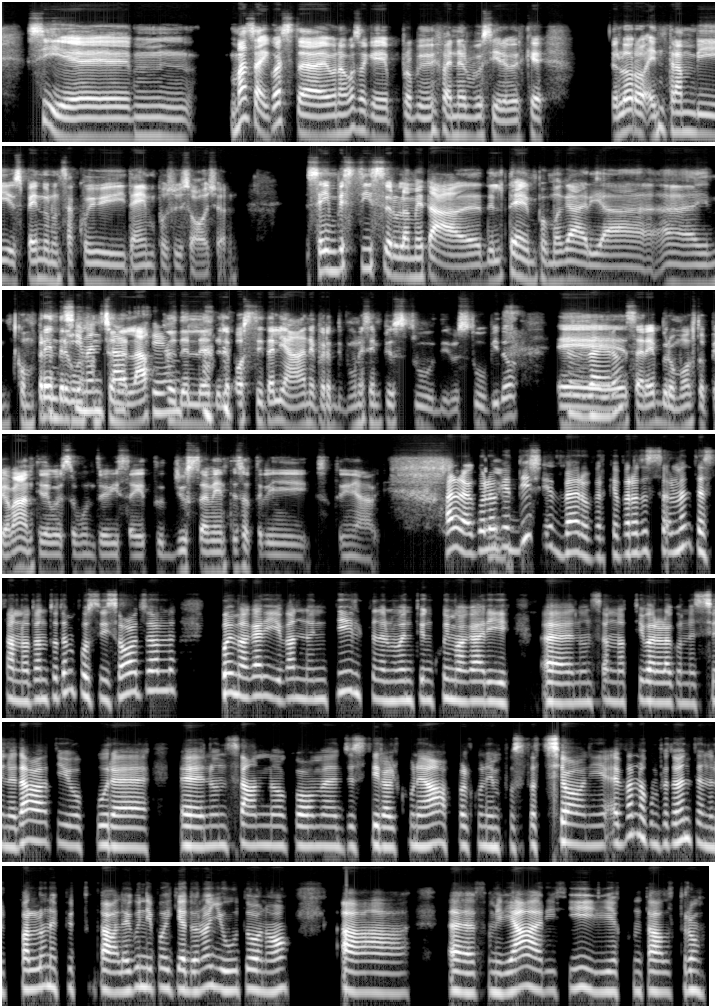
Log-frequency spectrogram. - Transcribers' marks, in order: "proprio" said as "propio"; chuckle; other background noise
- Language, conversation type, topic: Italian, podcast, Che consigli daresti a chi vuole adattarsi meglio al mondo digitale?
